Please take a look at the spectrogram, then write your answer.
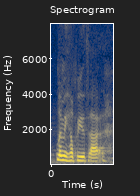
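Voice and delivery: low, soft husband voice; cool husband. Acted. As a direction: offer help in a low, unbothered voice. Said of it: "He's like".

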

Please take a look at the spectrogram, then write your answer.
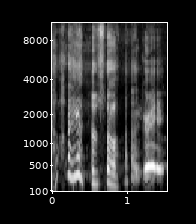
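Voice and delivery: high-pitched mock wail with a laugh; hammed-up hungry whine. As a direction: whine it as if starving. Acting out dragging himself in, starving.

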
